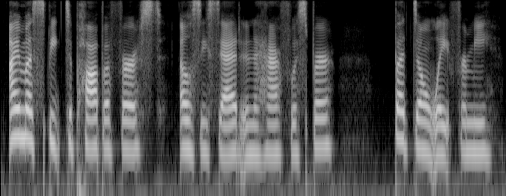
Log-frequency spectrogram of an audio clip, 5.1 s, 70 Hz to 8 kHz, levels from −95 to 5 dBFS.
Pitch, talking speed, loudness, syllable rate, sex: 210 Hz, 200 wpm, -21 LUFS, 4.9 syllables/s, female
